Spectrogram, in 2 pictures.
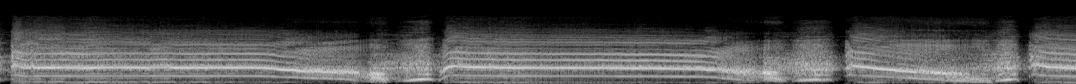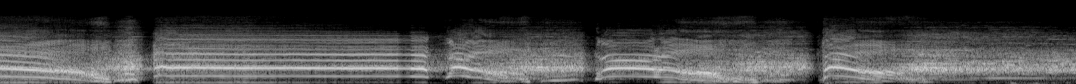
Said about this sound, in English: Give him a shout. Give him the praise. Give him the praise. Give him the praise.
